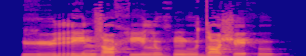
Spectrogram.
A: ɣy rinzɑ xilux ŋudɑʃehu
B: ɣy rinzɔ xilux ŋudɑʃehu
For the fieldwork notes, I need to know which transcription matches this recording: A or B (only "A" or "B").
A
